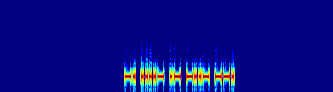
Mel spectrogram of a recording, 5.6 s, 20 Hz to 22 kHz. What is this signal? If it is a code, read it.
Morse code, heard as a keyed tone, about 34 wpm, 700 Hz. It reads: N4AXG
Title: USA Call Signs - 5 Characters - 35wpm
